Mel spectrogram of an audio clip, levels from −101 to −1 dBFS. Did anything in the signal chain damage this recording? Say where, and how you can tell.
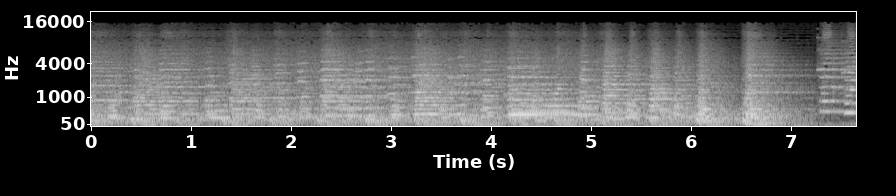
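No, nothing along the way seems to have harmed this one; I can't pick out any stage in the chain that left a mark on it.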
